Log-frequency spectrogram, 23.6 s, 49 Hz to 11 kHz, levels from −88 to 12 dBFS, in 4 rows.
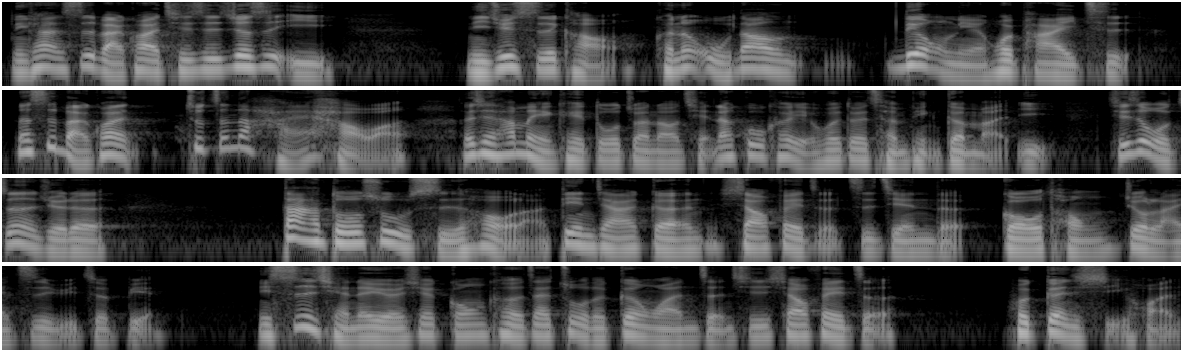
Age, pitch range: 20-39, 110-155 Hz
